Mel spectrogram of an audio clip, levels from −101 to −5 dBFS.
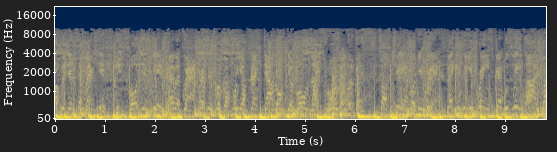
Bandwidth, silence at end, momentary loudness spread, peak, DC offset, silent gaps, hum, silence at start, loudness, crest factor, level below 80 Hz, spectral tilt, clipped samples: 10 kHz; 0 s; 3 LU; -4 dBFS; under 0.1%; none; none; 0 s; -17 LUFS; 12 dB; -20 dBFS; -6 dB/octave; under 0.1%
